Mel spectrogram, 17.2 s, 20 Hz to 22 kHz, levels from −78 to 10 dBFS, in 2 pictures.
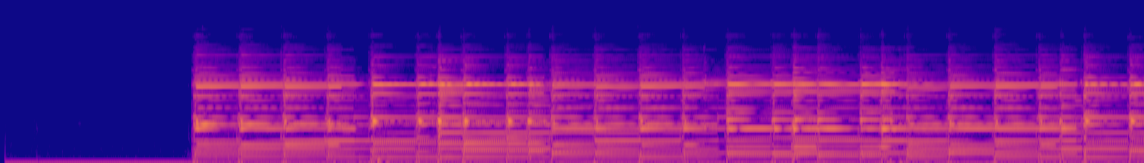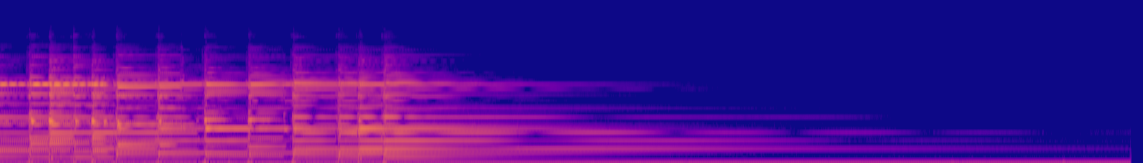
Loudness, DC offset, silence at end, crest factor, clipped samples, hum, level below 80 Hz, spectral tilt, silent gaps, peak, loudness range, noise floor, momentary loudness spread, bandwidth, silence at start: -21 LUFS; 0.2%; 0.1 s; 20 dB; under 0.1%; 60 Hz at -45 dBFS; -46 dBFS; -4 dB/octave; none; -4 dBFS; 8 LU; -47 dBFS; 17 LU; 12 kHz; 0.05 s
